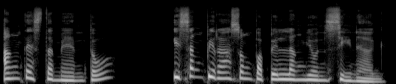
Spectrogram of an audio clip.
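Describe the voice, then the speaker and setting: A woman voicing a scheming wealthy grandmother who taunts in a mocking, drawn-out way, for an audio drama. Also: on the high side, very animated, dark tone, dry recording, clean studio sound, voice pushed up. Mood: gloating. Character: scheming wealthy grandmother villain, cold, gloating.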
